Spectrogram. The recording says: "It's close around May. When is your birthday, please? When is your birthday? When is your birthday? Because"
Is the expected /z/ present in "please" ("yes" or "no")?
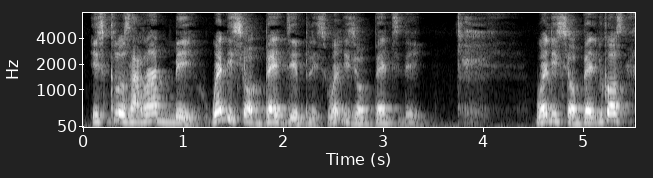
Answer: no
